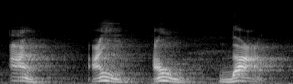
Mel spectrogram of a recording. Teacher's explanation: Huruf ain ini cara pengucapannya seperti kayak orang ngeden gitu. Ain, aum, ba ada di tengah-tengah tenggorokan.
